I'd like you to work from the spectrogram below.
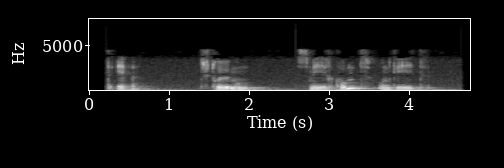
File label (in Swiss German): "ebbe", alsace; meteo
